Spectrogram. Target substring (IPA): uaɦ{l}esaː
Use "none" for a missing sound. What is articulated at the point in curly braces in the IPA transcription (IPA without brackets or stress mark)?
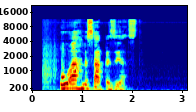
l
